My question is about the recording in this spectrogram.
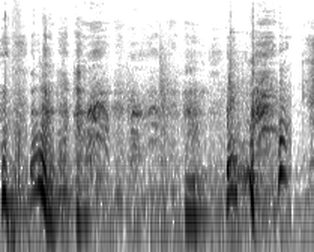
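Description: A person's voice making several short, unclear vocal sounds that sweep up and down in pitch.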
